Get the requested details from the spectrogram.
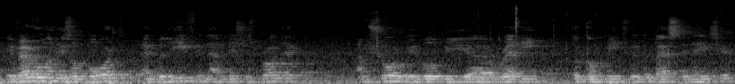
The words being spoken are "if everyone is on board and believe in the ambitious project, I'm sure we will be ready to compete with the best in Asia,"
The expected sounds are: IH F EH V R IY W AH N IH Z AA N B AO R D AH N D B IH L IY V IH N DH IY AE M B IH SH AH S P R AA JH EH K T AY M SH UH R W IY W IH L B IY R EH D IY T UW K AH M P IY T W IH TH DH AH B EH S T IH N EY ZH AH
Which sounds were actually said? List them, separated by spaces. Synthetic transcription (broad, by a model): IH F EH V R IY W AH N IH Z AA N B AO R D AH N B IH L IY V IH N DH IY AE M B IH SH AH S P R AA JH EH K T AY M SH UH R W IY W IH L B IY R EH D IY T UW K AH M P IY T W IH DH AH B EH S T IH N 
